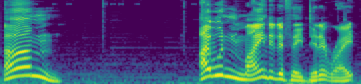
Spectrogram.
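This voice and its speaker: Higher-pitched man chatting on a gaming livestream. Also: huge pitch swings, a little slow, fairly bright tone, soft background music. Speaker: live streamer, gamer. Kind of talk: casual livestream chat over gameplay, answering viewer comments.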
